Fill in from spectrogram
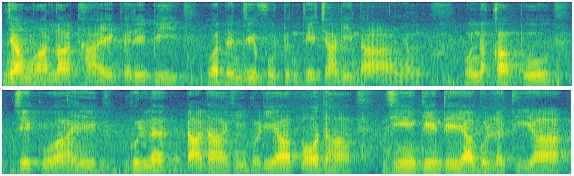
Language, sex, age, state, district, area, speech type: Sindhi, male, 30-45, Madhya Pradesh, Katni, rural, spontaneous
